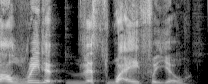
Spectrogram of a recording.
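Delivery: irritating, affected, annoying put-on reading voice. Asked by a listener to read a quote aloud, in an annoying voice. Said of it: "that's an annoying voice".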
